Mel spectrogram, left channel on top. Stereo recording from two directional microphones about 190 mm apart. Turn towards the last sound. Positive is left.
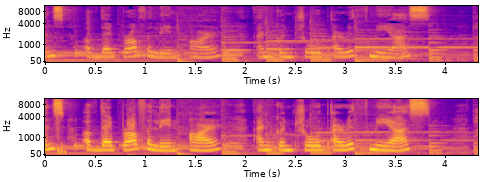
turn(degrees=-45)  # may be behind; listen again after turning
